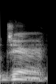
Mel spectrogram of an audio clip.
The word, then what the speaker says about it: Jaron: So when you think of Jaron, Jared. Like Aaron, but with a J. So Jaron.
